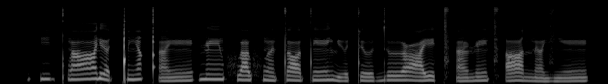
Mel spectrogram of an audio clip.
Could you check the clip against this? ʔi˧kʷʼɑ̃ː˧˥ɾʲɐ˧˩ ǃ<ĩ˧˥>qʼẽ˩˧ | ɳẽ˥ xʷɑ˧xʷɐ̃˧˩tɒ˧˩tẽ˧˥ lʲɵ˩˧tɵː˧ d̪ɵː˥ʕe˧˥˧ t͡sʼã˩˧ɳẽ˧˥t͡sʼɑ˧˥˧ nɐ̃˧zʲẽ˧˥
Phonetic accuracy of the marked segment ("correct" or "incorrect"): correct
